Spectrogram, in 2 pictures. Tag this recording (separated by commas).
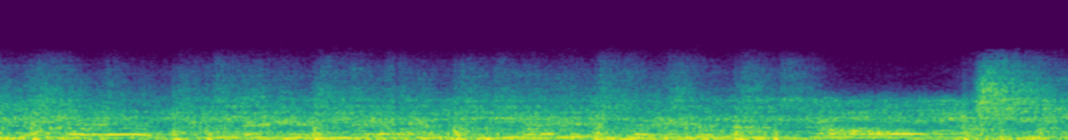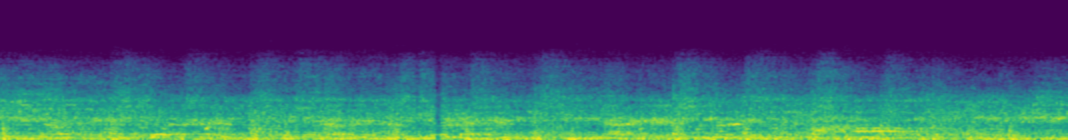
Music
